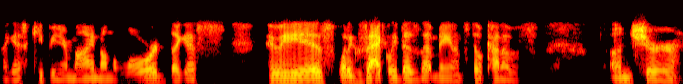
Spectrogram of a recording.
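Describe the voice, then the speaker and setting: A man's voice: on the low side, steady tone, moderate pace, dry recording. Unsure male caller, thin phone-line sound, dead dry audio. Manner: hesitant, questioning. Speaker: group member asking a question. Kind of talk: casual group discussion.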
